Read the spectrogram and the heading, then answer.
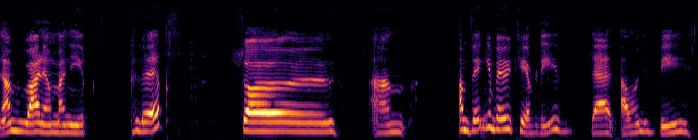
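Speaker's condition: Down syndrome; age 20

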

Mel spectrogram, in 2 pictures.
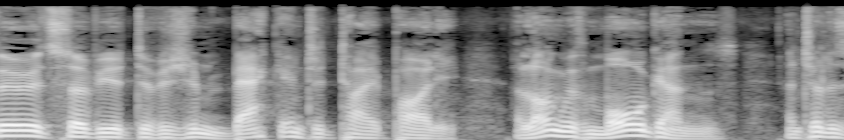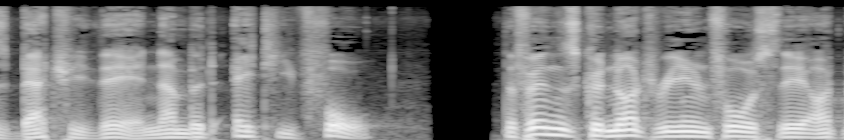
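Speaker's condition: No condition

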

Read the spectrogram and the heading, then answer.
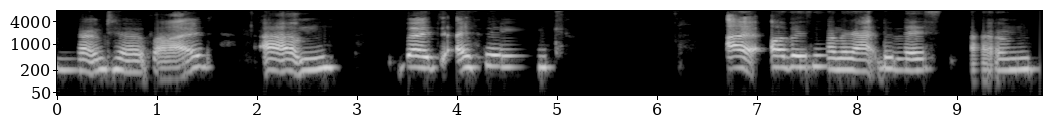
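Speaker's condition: Cerebral palsy; congenital, from birth, age 25

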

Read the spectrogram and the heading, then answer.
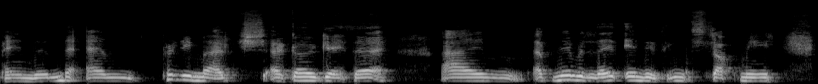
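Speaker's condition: Cerebral palsy, mild

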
